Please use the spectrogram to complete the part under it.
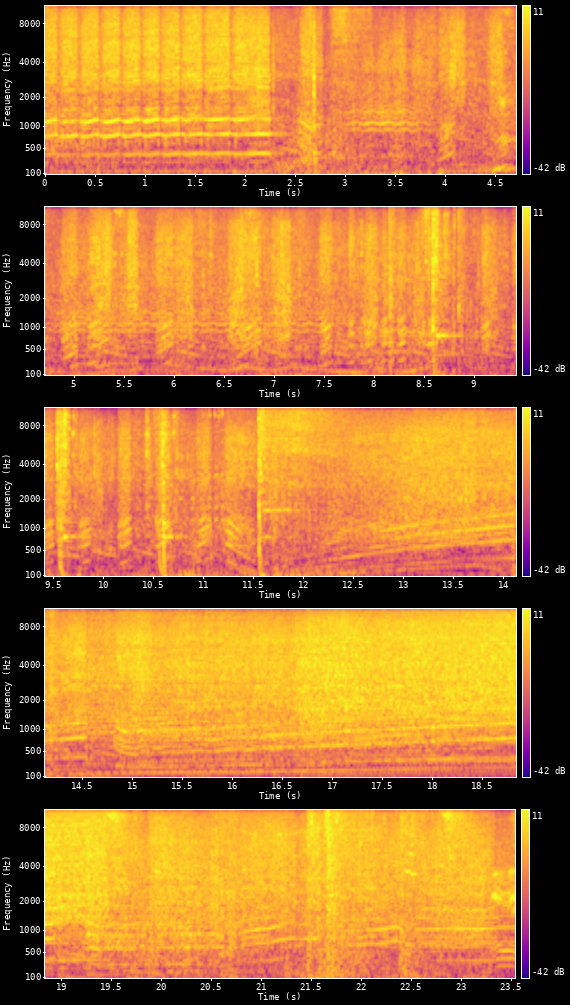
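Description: In The Crew Motorfest, during Japanese street racing, a car engine revs hard with rising and falling pitch sweeps, gear changes and tire squeal, loud and close throughout with brief talk mixed in.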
